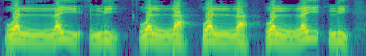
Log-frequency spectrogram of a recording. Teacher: Так как буква лам, она тоже солнечная буква. Получается, лам здесь удваивается, фатха приобретает оттенок я, то есть читаем мягко.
